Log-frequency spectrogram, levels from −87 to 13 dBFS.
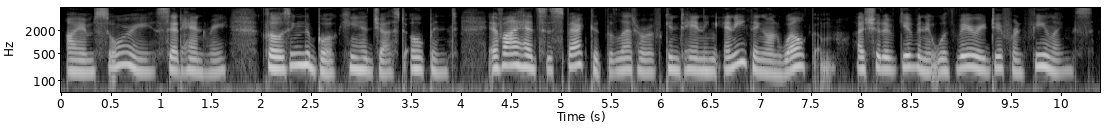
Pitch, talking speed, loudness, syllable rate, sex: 195 Hz, 180 wpm, -19 LUFS, 5.4 syllables/s, female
